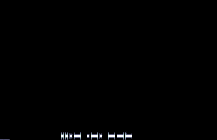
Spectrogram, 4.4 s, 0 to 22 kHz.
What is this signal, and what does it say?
Morse code, heard as a keyed tone, about 28 wpm, 700 Hz. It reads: VRO
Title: USA Call Sign Postfixes - 3 Letters 28wpm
